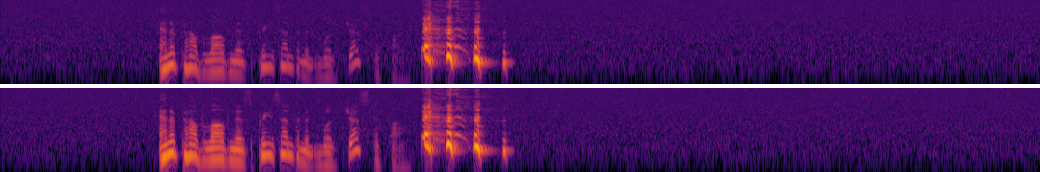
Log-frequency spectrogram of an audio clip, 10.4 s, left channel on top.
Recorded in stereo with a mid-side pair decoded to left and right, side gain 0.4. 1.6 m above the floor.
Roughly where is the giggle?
Ahead.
